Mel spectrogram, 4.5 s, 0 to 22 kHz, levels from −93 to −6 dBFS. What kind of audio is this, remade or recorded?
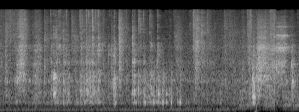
remade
